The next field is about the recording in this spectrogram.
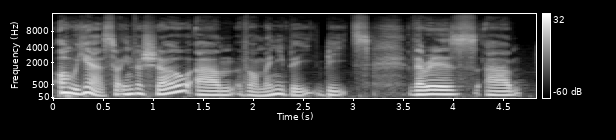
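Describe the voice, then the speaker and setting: A man who co-runs an improv show, explaining it haltingly with many fillers. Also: medium pitch, darkish tone, no room sound. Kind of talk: interview answers.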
